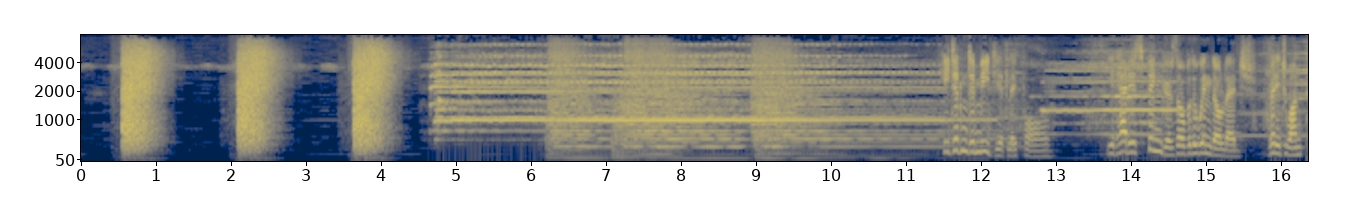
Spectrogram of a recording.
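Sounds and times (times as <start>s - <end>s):
pistol gunshots: 0.6s - 1.2s, 2.1s - 2.8s, 3.7s - 4.3s
ringing tonal drone with soft pulsing swells: 4.7s - 16.3s
speech: 11.6s - 13.1s, 13.7s - 16.3s.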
